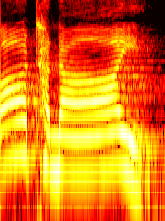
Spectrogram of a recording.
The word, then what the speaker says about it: ทนาย: อักษร ต่ำ ด้วย กัน ให้ อ่าน ออก เสียง เป็น สอง พยางค์ พยางค์ หน้า ให้ ออก เสียง คล้าย ประสม สระ อะ เครื่อง เสียง คือ พยางค์ หลัง อ่าน ออก เสียง อักษร ต่ำ ประสม กับ สระ อะ ตาม ปกติ หรือ อ่าน เหมือน ไม่ มี หอ น้ำ ชรา อ่าน ว่า ชรา ทนาย อ่าน ว่า ทนาย พลัง อ่าน ว่า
